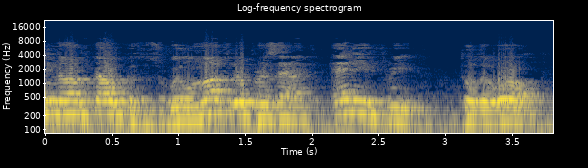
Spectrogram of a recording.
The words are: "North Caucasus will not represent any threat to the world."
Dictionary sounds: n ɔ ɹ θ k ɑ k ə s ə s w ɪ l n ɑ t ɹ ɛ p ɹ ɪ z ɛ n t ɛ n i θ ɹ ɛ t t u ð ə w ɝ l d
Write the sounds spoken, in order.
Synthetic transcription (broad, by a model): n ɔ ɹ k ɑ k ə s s w ɪ l n ɑ t ɹ ɛ p ɹ ɪ z ɛ n t ɛ n i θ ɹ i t t u ð ə w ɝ l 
